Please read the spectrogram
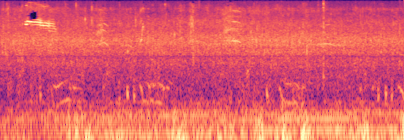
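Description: Beach ambience with a steady low rumble of wind and surf. A small bird gives a short burst of high chirps about half a second in, and faint bird calls come and go.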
